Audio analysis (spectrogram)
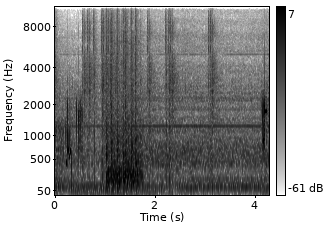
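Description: Suppressive gunfire in the tactical shooter Project 11: distant, fairly faint bursts and scattered shots over a steady low rumble, with a short sharp sound near the end.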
